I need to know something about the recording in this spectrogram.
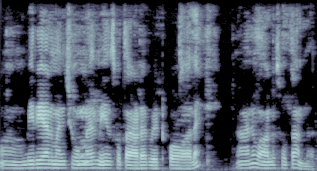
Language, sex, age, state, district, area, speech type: Telugu, female, 45-60, Telangana, Jagtial, rural, spontaneous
